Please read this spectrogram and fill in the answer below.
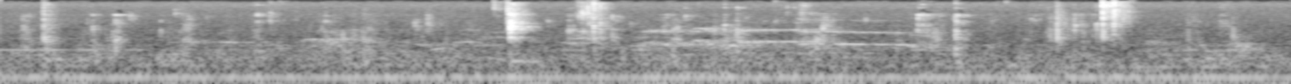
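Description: Close-up chewing of soft, sticky Filipino rice cakes (puto and kutsinta), with many small wet mouth clicks and smacks, over a steady low hum.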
